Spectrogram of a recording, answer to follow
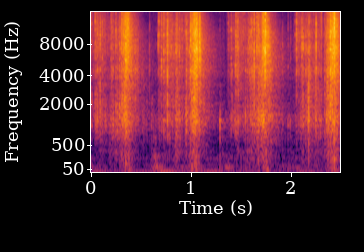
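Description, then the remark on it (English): Pages of a scripture book being handled and flipped to 2 Nephi 12:16, with about four soft, papery swishes and rustles in an uneven rhythm. No one speaks. “Let me grab my scriptures here.”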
